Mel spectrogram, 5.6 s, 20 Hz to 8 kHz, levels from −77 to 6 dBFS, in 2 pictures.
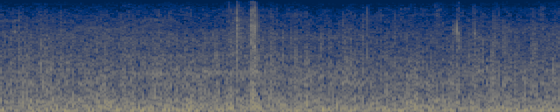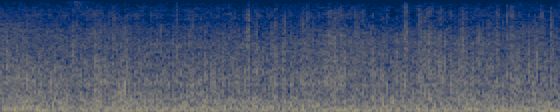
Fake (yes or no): no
